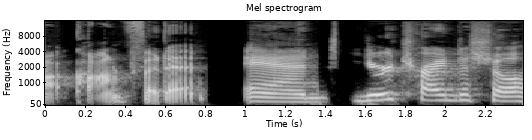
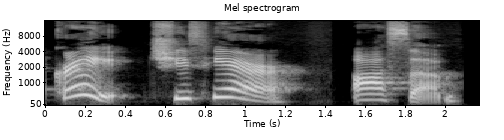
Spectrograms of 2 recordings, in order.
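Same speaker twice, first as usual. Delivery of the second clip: lightly voiced pleased follower, higher and drawn out; pleased audience reaction; 5 semitones higher than usual. Coach voices followers seeing her show up, mildly pleased. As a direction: lift the pitch, easy and slow, as an approving follower. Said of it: "they're gonna be like".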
